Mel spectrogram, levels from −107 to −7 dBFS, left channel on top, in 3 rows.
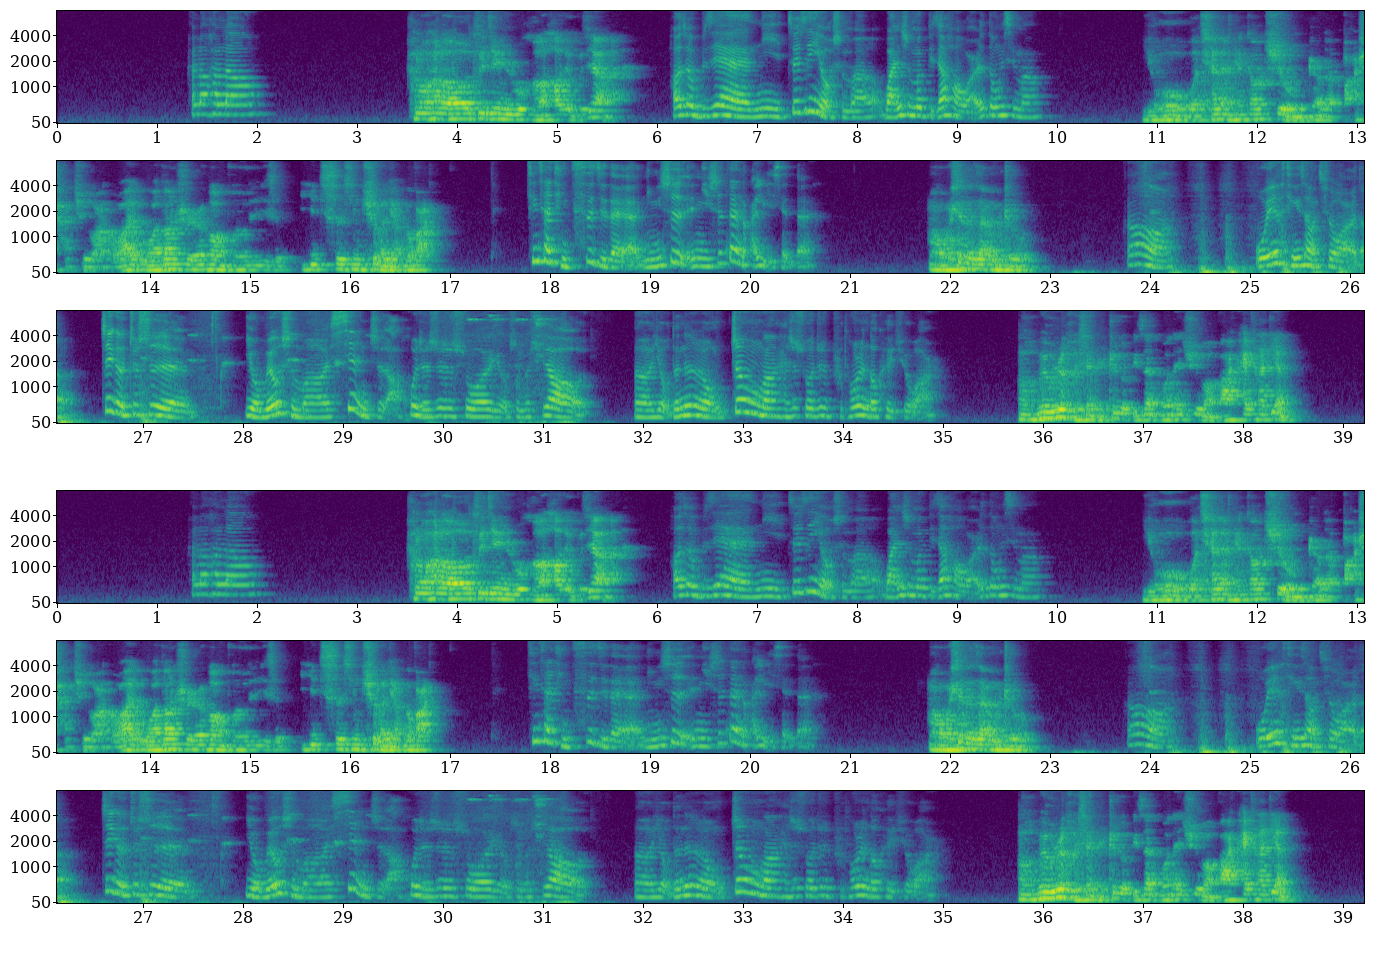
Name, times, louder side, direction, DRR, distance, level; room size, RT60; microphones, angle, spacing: voice 1, 1.3-2.0 6.2-9.9 17.8-20.7 23.8-24.3 25.1-27.6 28.0-31.5 31.9-34.9, left 4 dB, 55° left, 0.4 m, -31 dB
voice 2, 3.5-5.8 10.9-16.9 21.8-22.8 35.8-38.4, right 1 dB, 15° right, 0.5 m, -25 dB
sound 1, 23.2-23.4 23.9-29.3 29.8-31.3, equal, 5° left, 1.3 m, -39 dB
2.9 x 2.4 x 2.3 m
head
